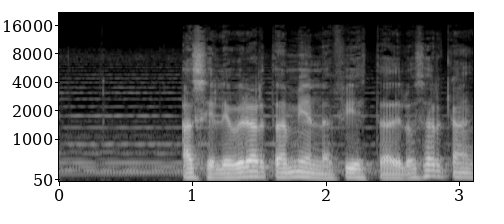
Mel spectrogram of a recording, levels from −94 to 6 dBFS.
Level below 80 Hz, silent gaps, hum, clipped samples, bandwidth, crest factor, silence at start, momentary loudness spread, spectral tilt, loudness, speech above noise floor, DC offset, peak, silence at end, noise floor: -52 dBFS; none; none; under 0.1%; 15 kHz; 16 dB; 0 s; 7 LU; -6 dB/octave; -20 LUFS; 22 dB; under 0.1%; -4 dBFS; 0 s; -41 dBFS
